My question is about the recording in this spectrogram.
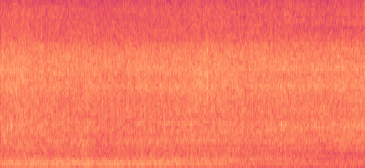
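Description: Ocean surf breaking and washing in shallow water, a steady rush of foaming waves.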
